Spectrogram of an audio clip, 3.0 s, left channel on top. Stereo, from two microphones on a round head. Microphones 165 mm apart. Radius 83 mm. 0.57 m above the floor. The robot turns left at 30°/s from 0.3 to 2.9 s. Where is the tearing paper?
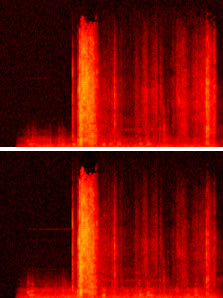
15° right (ahead or behind), 0.5 m; by 2.9 s 30° left (ahead or behind), 0.5 m.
